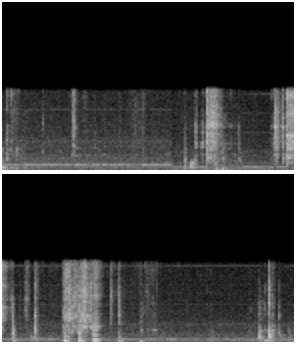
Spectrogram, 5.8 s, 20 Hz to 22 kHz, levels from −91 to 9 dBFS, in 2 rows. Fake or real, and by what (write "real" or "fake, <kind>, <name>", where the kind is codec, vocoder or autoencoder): real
